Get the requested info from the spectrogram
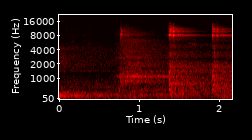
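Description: Table tennis ball bouncing: two sharp, ringing pings about half a second apart in the second half.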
